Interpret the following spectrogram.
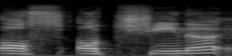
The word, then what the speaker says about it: Alcina: And they're in like, pronunciations. it's actually Lay. It's actually fucking... It's actually Alcina.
